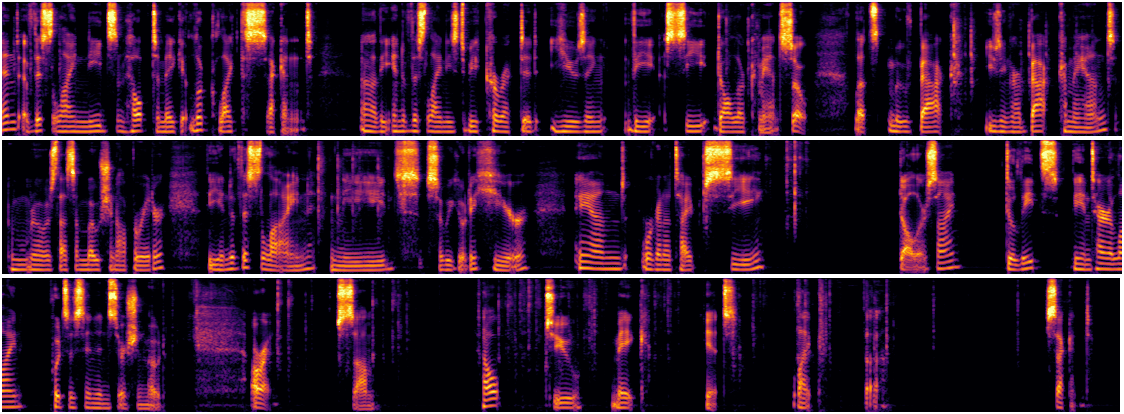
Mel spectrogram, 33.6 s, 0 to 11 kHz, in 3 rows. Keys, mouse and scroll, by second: 0.0-1.5 typing, 7.3 k, 7.5 k, 9.5-11.1 typing, 14.4 w, 14.6 w, 14.7 w, 15.0 w, 18.3 c, 19.2 shift+4, 24.9-32.6 typing.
